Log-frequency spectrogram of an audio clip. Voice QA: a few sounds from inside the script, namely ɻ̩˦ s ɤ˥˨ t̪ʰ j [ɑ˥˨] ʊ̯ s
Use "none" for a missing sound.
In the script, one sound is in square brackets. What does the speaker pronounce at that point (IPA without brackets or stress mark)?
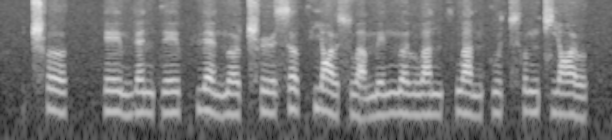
ɑ˥˨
